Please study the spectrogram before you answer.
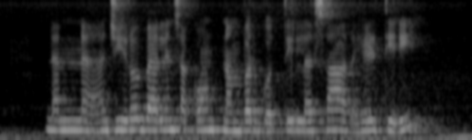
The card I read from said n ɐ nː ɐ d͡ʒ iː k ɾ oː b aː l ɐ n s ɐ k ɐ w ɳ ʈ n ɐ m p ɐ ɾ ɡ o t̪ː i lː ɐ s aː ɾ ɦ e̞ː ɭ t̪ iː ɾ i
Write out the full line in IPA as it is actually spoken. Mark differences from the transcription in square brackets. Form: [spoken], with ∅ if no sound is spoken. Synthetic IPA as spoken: n ɐ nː ɐ d͡ʒ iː [∅] ɾ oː b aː l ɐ n s ɐ k ɐ w ɳ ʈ n ɐ m [b] ɐ ɾ ɡ o t̪ː i lː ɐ s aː ɾ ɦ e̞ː ɭ t̪ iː ɾ i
